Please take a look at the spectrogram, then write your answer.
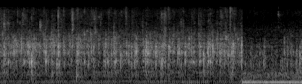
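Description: Chicken pieces frying in oil until golden, a continuous close sizzle and crackle with a low steady hum coming in near the end and no voices.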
